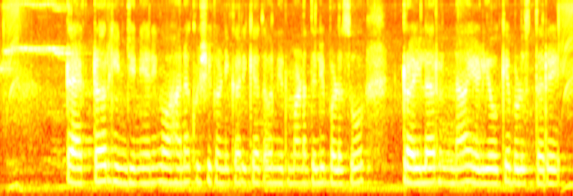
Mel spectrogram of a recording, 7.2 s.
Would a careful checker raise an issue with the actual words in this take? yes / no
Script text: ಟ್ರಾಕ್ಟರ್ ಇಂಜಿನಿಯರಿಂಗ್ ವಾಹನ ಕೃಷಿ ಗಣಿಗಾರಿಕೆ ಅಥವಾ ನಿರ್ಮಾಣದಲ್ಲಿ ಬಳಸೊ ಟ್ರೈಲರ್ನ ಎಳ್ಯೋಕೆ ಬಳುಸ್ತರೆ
no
